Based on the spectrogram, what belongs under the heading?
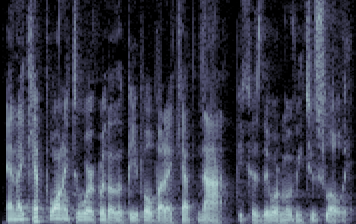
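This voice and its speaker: A young startup founder appears as a podcast guest, his voice deep and low. He's a lively, animated storyteller who talks casually and often stalls on an "um" before carrying on.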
